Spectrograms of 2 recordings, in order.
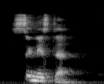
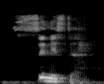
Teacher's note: the first syllable receives the primary stress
